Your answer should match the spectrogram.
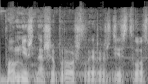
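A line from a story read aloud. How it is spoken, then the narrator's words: Plain. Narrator (Russian): спросил он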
